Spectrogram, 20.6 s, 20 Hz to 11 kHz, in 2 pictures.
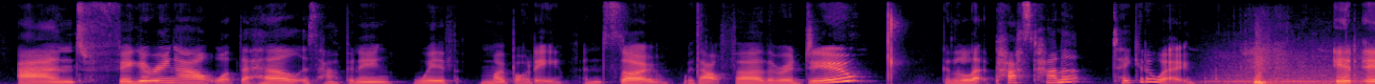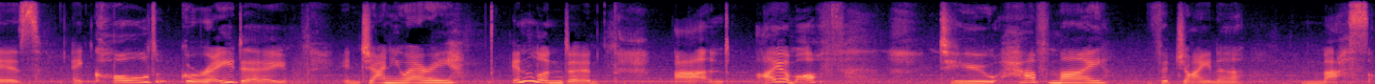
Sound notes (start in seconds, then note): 6.6 snaps; 9.2 transition swishes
